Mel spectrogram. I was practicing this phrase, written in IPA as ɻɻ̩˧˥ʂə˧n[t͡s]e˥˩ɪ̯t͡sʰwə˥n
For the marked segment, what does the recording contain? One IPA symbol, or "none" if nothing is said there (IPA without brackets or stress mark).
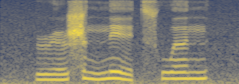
n̪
